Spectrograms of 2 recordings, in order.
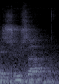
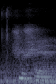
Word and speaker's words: Shushan: your battles might say Susa Shushan is the proper hebrew pronunciation that's actually what it's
